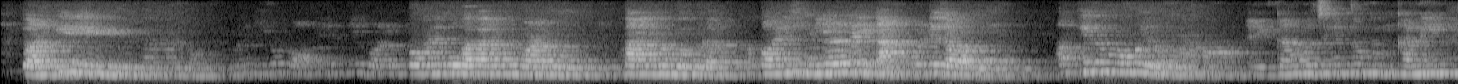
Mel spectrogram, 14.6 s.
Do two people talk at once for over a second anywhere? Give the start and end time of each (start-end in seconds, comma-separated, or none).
none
